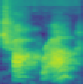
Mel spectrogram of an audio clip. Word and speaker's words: chakra: And if you ever wondered, because maybe you've heard it pronounced both ways, you're going to hear me pronounce it chakra. That is actually the correct pronunciation.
